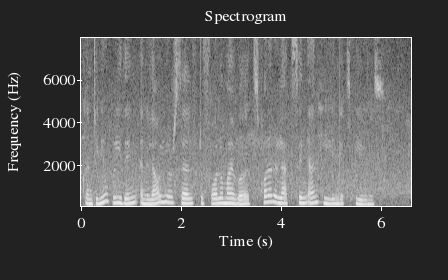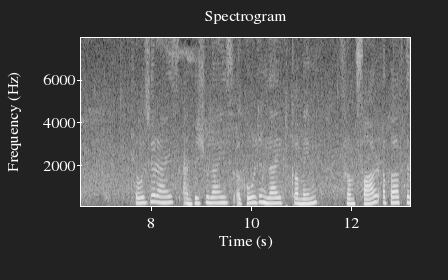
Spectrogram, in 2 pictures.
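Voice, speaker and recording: Slow, mellow woman guiding meditation. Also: fairly high pitch, a little hiss or hum, low-quality recording. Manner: soothing, measured instructions with long pauses. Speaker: guided meditation instructor. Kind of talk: slow guided meditation narration.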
